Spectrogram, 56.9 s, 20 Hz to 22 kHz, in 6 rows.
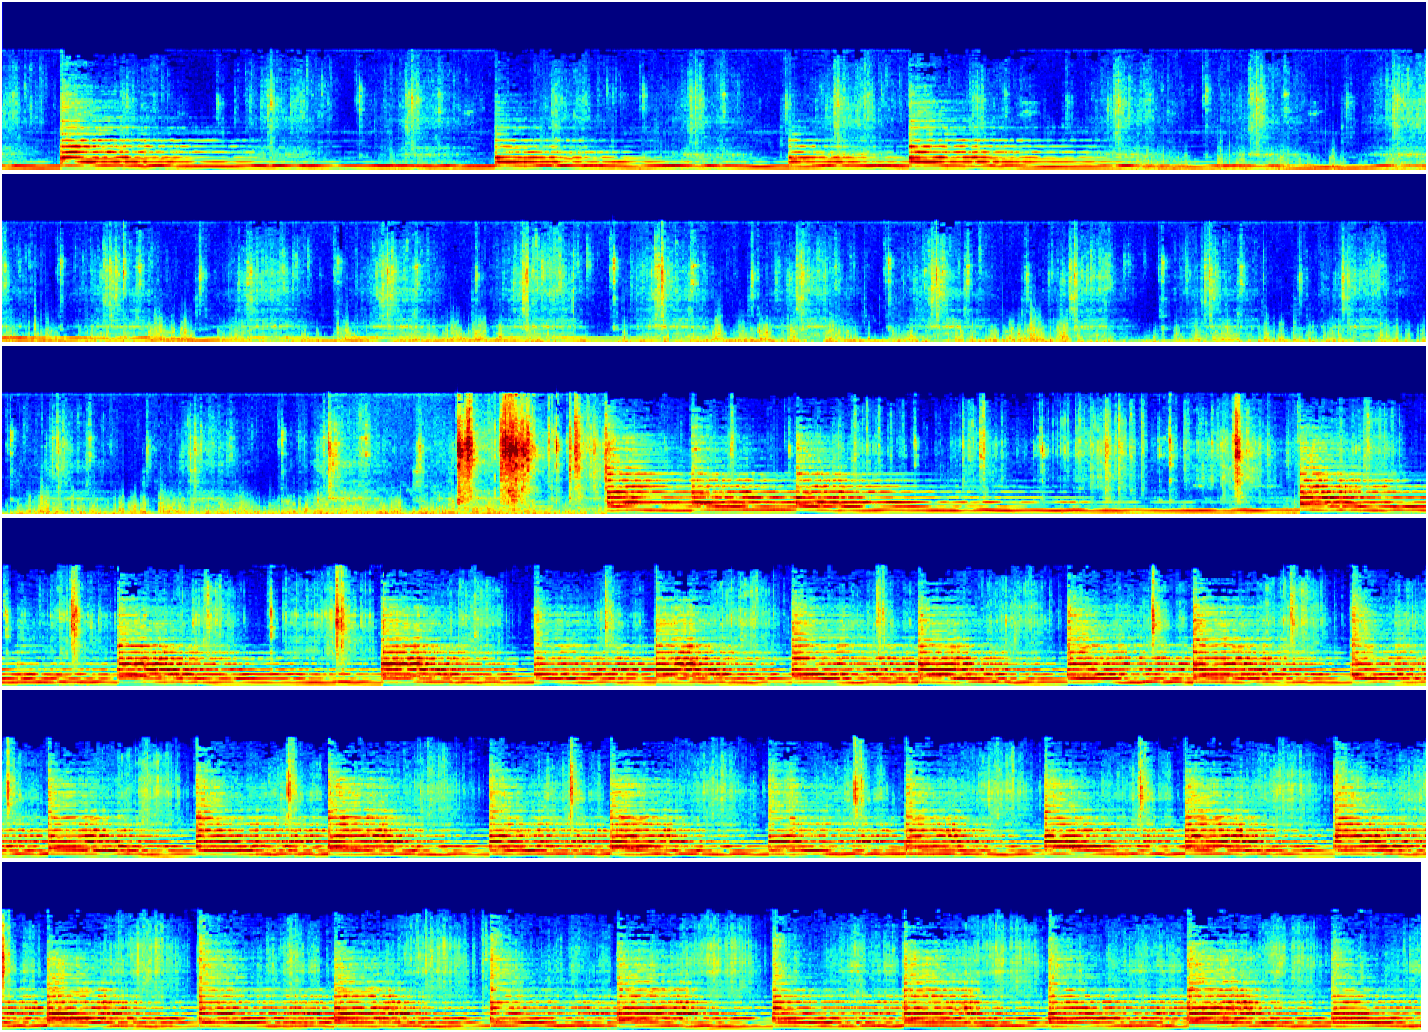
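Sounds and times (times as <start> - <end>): church bells ringing: 0.0 - 56.9.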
